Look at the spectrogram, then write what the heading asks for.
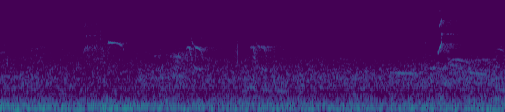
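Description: Scattered bird calls: a few short chirps, then a louder call near the end, over a steady low rumble.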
